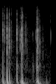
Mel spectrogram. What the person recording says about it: you can hear the ball bearing at the bottom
